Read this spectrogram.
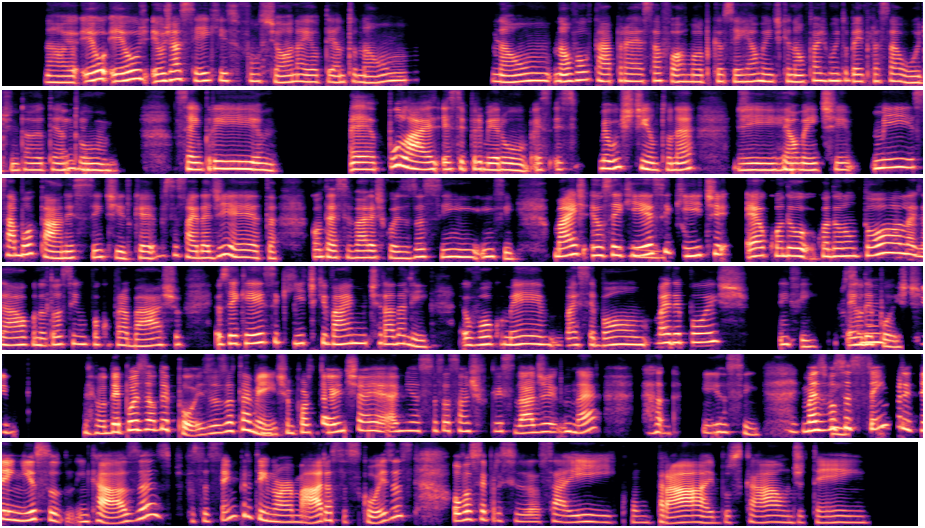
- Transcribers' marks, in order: tapping; other background noise; chuckle
- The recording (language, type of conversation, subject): Portuguese, podcast, Que comida te conforta num dia ruim?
